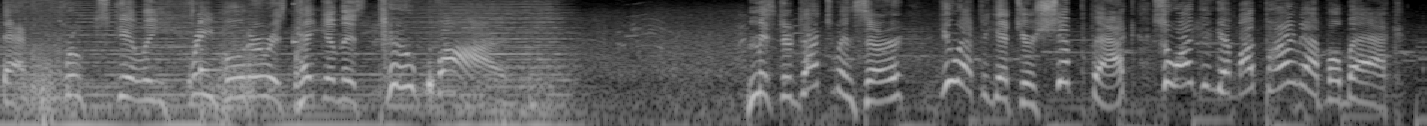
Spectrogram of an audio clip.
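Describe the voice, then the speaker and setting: A man voicing an eager, childlike, naive talking sea sponge in an animated game cutscene, earnest and excitable. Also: very high-pitched, moderate pace, over music. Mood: concerned, indignant.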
